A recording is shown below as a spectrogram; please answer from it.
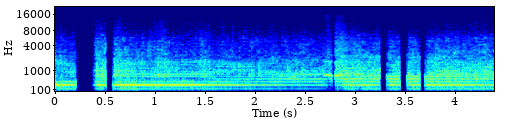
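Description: An arena goal horn sounds one long, steady blast over a cheering crowd, marking a home goal. The sound cuts out briefly near the start and a few times just after three seconds in.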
